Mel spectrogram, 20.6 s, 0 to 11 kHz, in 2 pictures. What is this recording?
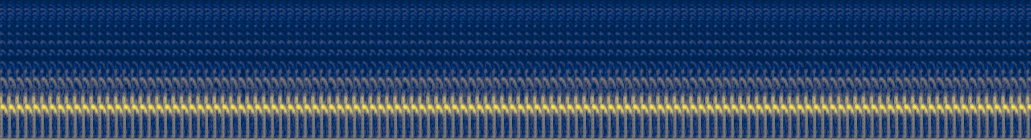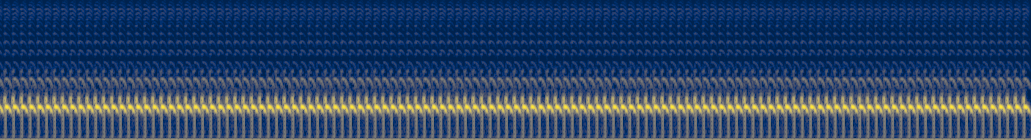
Flying Car - Hover
AUDACITY
For left channel:
- Cut silence before (0.000s to 0.046s), middle (0.096 to 0.228), and after (0.301 to 0.449) sound
- Cut middle part 0.130 to 0.600
- Effect→Change Speed
Speed Multiplier: 0.800
Percent Change: –20.000
- Effect→Repeat...
Number of repeats add: 250
- Effect→Equalization
(18 dB; 20 Hz)
(18 dB; 800 Hz)
(–18 dB; 2000 Hz
(–26 dB; 11 000 Hz)
For right channel:
- Tracks→Add New→Mono Track
- Copy left track and paste at 0.010 s in right track
jetsons, xe-bay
